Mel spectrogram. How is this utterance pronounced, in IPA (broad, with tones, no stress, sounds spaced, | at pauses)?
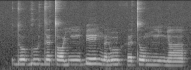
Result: d o˧ ɡ u˧ d ə˧ t ɔ˨ j ĩ˨ ɓ eː˦ ŋ ə˨ ɾ ũ˧ h ə˨ t o˧ ŋ ĩ˨ ɲ ã˨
